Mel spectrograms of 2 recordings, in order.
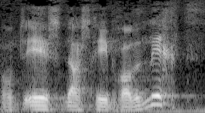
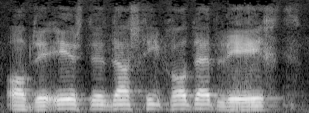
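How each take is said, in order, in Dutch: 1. De melodie stijgt aan het eind. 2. De melodie zakt aan het eind. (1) "Er had een haal omhoog aan moeten zitten" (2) "Dat was de melodie ongeveer, ... En het klonk alsof het licht uitging"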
